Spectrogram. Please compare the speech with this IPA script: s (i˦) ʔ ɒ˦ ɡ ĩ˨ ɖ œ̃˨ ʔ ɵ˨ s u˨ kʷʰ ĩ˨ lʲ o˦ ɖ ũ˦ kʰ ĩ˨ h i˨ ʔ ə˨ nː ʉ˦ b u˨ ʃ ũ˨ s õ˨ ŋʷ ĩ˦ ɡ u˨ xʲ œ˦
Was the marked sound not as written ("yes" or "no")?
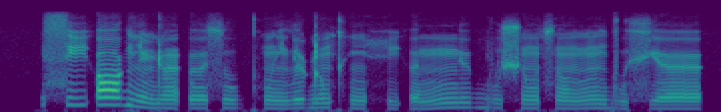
no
